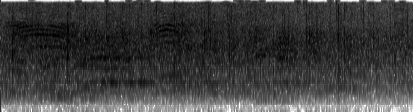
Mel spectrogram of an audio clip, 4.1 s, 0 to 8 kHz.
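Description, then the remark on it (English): A church audience at a 12 o'clock service applauds loudly and steadily for several seconds, with scattered voices calling out amens over the clapping, in a dense wash of sound. “I thought I'd get some amens from the 12 o'clock crowd.”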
